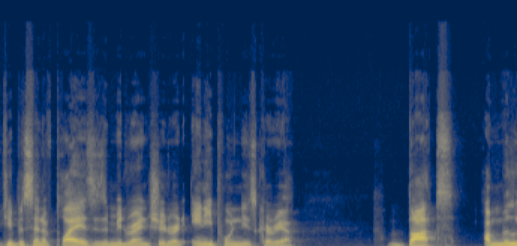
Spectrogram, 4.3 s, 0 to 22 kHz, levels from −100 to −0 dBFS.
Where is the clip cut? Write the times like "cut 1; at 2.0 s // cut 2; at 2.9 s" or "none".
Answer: cut 1; at 3.1 s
